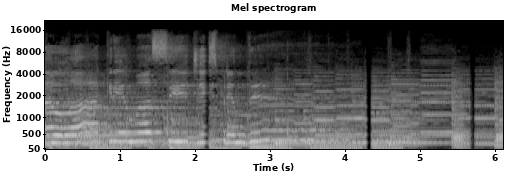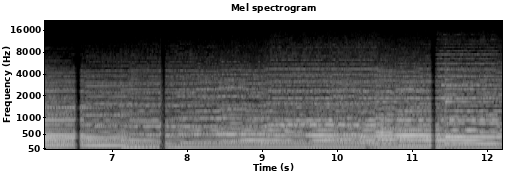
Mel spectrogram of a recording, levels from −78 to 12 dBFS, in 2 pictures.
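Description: Bursts of packet loss at 2.11, 4.27, 5.66, 6.49, 7.64 and 11.24 s: about 60 ms goes missing each time, bridged by a fading held buzz or hiss rather than dead silence, which marks it as concealed loss, not a plain dropout.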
